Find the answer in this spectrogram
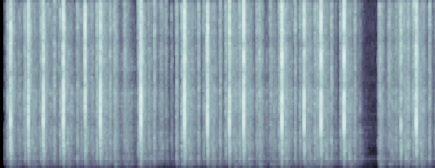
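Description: Typing sound effect: rapid, uneven key clicks, about five or six a second, with a short pause about three and a half seconds in.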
